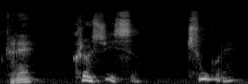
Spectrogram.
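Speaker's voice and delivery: soft, hushed comfort; tender reassurance. Acted. God comforts Sarah, soft and understanding. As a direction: say it gently, almost whispered. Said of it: "다 이해하신다는 말씀이에요".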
